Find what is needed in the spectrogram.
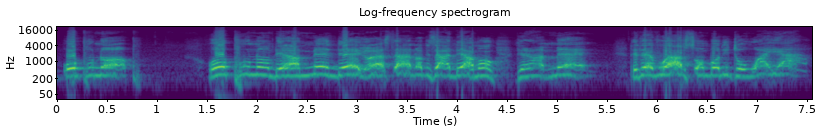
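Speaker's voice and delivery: calling out. Real, not acted. Calling out to the audience.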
